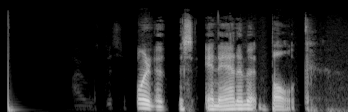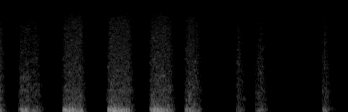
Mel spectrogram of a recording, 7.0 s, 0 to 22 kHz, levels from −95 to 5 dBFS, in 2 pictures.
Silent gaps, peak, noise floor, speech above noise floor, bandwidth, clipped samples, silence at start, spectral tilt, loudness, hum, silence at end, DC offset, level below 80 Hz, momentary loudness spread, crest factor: 0.53-0.58 s, 1.27-1.33 s; 0 dBFS; -73 dBFS; 55 dB; 12.5 kHz; under 0.1%; 0.1 s; -6 dB/octave; -18 LUFS; none; 3.85 s; under 0.1%; -52 dBFS; 20 LU; 22 dB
